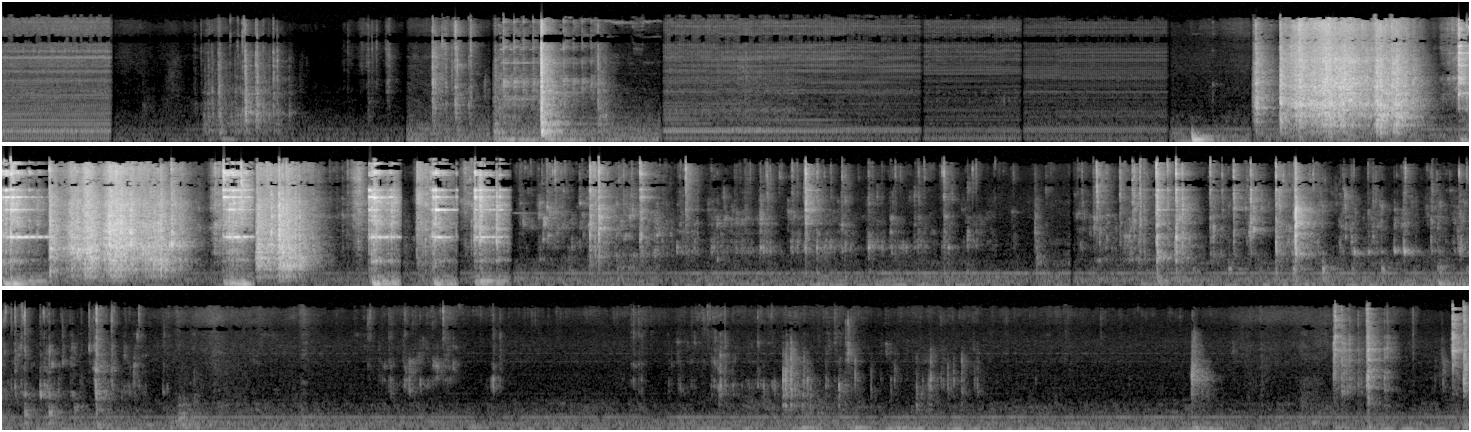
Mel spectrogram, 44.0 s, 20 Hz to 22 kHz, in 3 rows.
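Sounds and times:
ice cubes clinking in glasses: 12.5 - 19.8
milk pouring: 20.3 - 24.6, 26.9 - 30.9, 35.6 - 39.3.

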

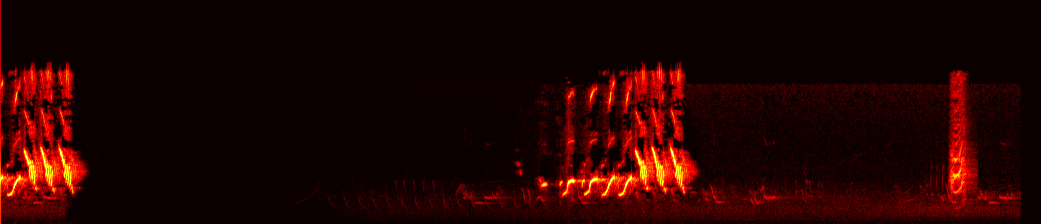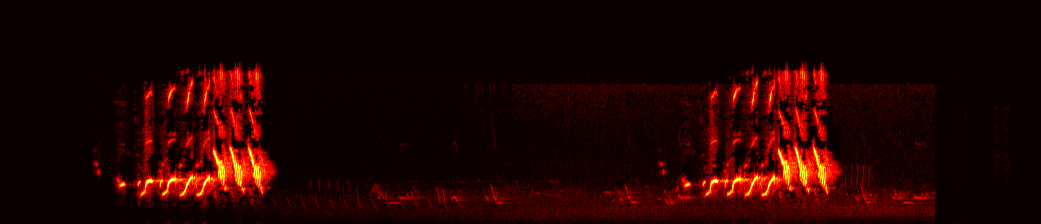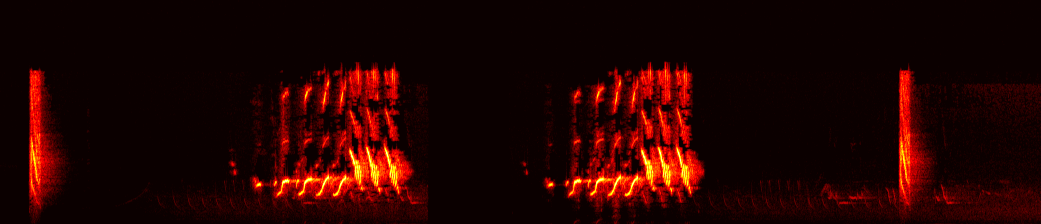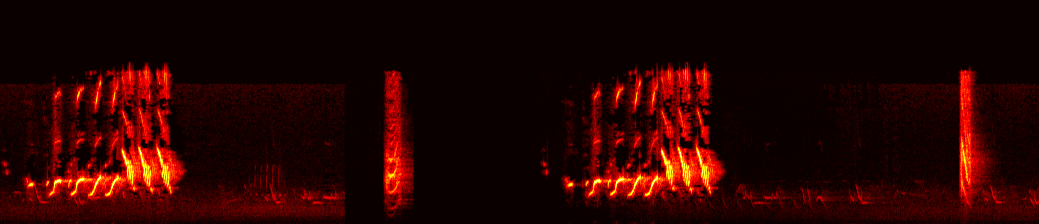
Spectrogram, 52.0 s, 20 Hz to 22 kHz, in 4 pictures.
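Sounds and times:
soft bird calls: 0.0 - 1.0, 4.7 - 12.8, 14.5 - 16.4, 17.0 - 24.7, 28.9 - 31.4, 33.1 - 34.8, 35.4 - 44.2, 46.1 - 52.0.

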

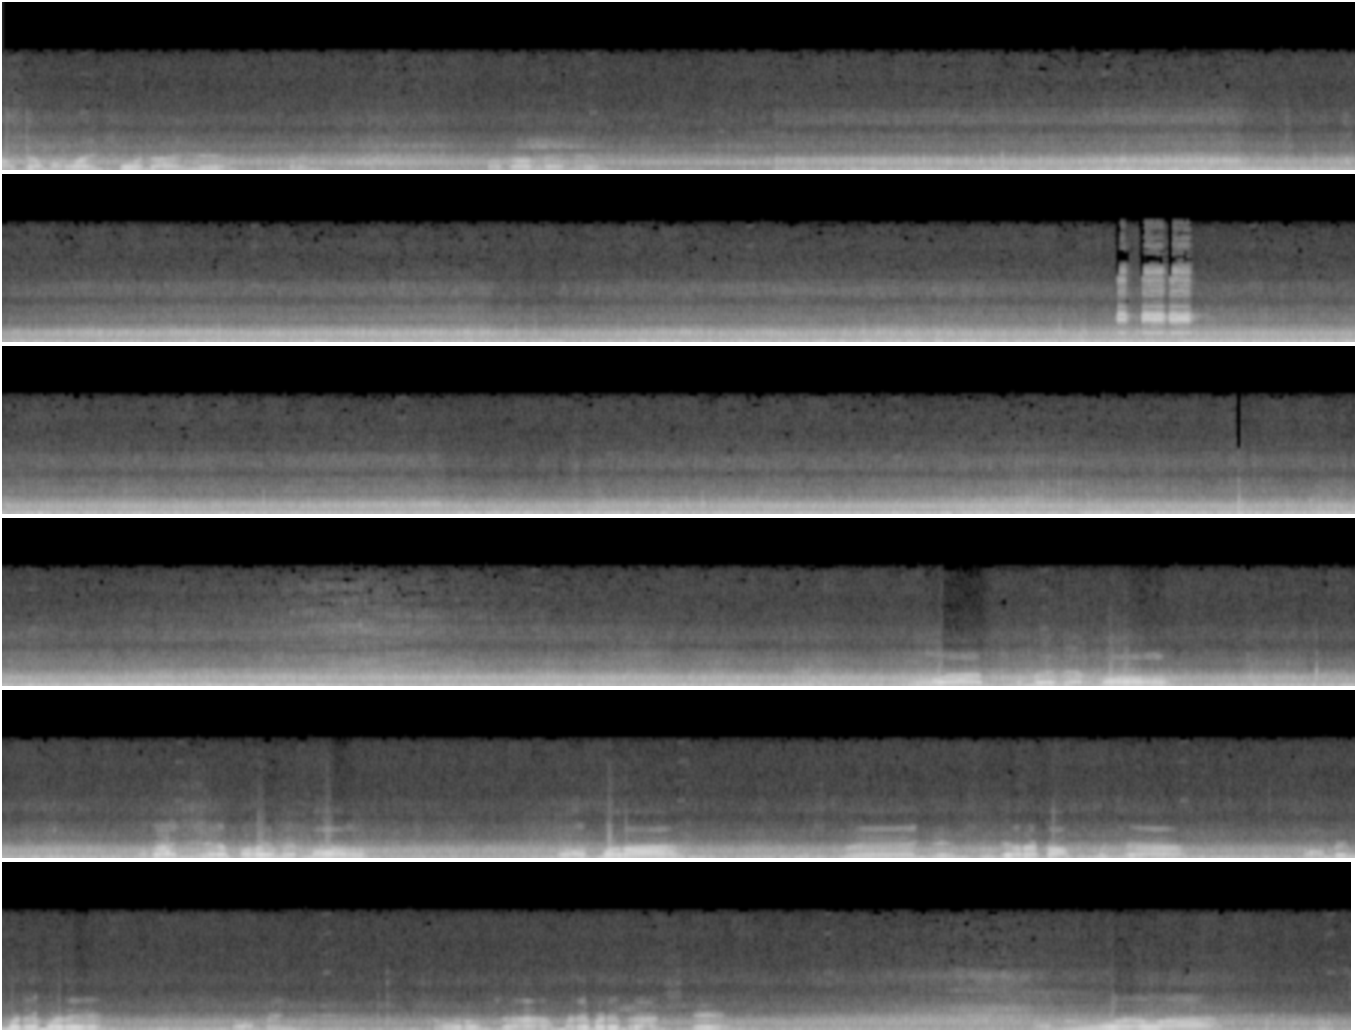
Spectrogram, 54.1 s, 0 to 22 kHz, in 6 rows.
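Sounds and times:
motorcycle engine and road noise: 0.0 - 54.0
short horn beep: 16.4 - 17.1.

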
